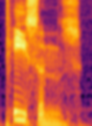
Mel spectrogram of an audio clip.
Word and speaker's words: Thiessens: It's spelled T-H-I-E-S-S-E-N-S, but it's pronounced Teason's.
